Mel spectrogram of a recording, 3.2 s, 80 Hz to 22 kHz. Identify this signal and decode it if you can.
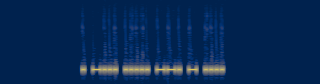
Morse code, heard as a keyed tone, about 46 wpm, 700 Hz. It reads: EB5GTH
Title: DXCC-100 Call Signs - 6 Characters - 45wpm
